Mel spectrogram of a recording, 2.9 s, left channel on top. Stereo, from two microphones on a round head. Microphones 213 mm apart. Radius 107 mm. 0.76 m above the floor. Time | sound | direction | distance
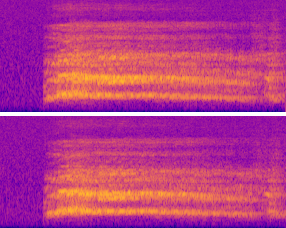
0.4 | laughter | 75° left (ahead or behind) | 6 m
